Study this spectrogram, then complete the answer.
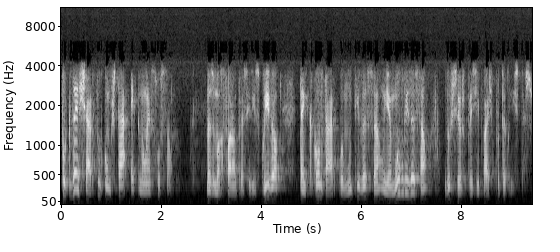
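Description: A man speaks with a European Portuguese accent. His pace is fairly quick. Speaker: radio commentator. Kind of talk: opinion commentary. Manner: formal.

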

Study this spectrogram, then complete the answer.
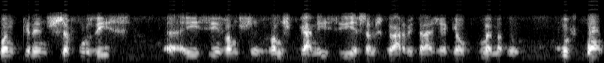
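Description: Talking very quickly, a man stops often for long stretches of silence. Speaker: referees' association president. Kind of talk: radio debate interview. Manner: halting, repetitive; animated.

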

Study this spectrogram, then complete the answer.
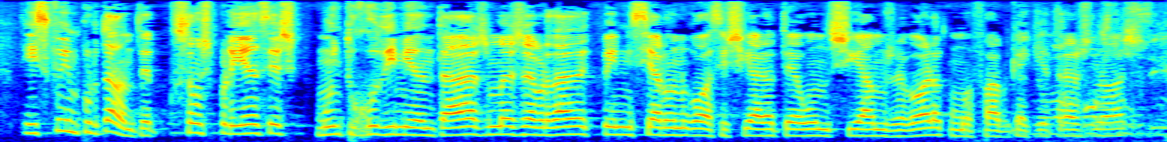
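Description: Against noticeable background noise, a man rushes at a very fast pace with hardly any pauses, his pitch fairly high. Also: ordinary pitch variation. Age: 20s. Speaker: brewery founder and researcher. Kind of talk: interview. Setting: on location at the brewery.

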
